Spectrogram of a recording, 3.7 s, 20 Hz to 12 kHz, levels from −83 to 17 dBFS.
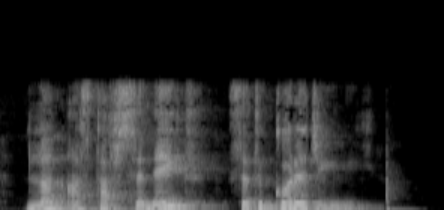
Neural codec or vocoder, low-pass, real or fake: none; 7.2 kHz; real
